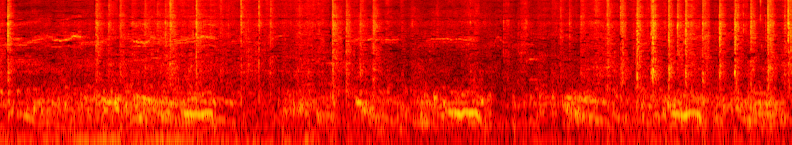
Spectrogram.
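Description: A flock of rare-breed pigeons gives rolling, throaty coos that rise and fall in short waves, close and continuous, with no voices over them.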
